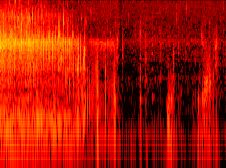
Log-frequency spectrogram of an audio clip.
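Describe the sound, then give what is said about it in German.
A wet slurping sip through the mouthpiece of an Air-Up scented drinking bottle, a hissing, gurgling draw lasting about a second, followed by a few soft swallowing and smacking sounds. “Ja, dann mache ich jetzt aber schön zur Feier des Tages das übliche Air-Up-Geräusch.”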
